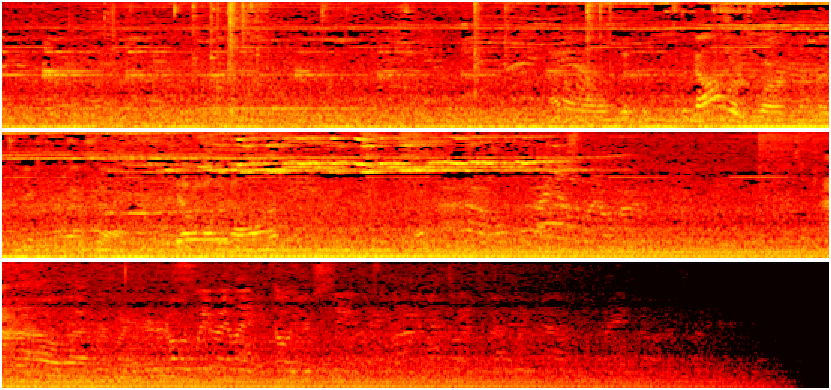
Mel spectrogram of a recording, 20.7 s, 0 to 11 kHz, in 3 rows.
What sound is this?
a ticket station6
This is the remaining file of a ticket station.This recording was taken at Mangonia park, as a train arrived.
train-bell, speech, human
